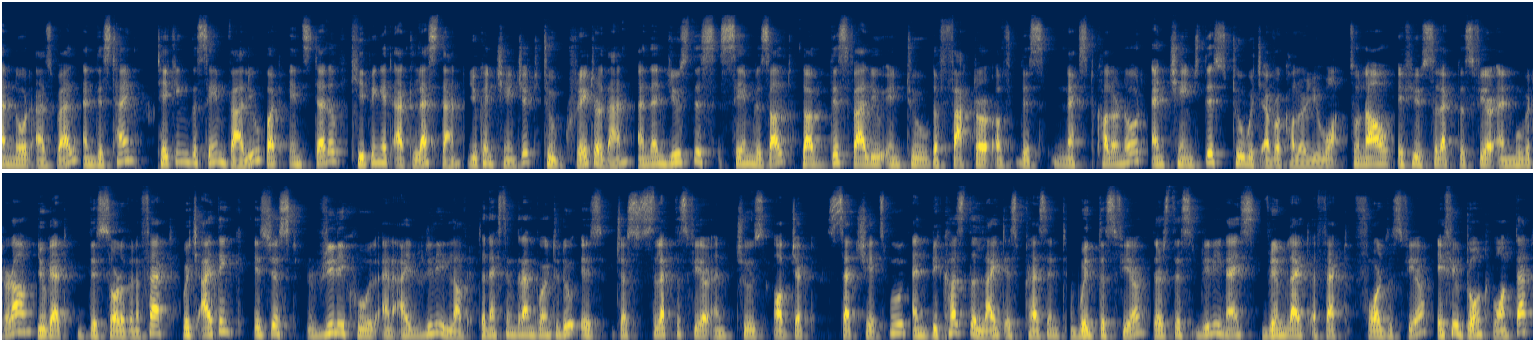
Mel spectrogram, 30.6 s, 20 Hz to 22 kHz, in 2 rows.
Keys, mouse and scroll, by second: 0.6 shift+d, 1.2 middle click, 1.4-2.0 scroll down 1, 2.4-3.4 drag, 3.4 scroll down 1, 4.1-6.2 drag, 6.2 middle click, 6.2 scroll down 1, 7.0-7.9 drag, 7.9 middle click, 8.6-10.2 drag, 10.7 click, 11.4 middle click, 11.4-11.7 scroll up 2, 13.8 click, 13.8 g, 14.7 g, 20.1 click, 22.7-24.3 drag, 24.3 scroll up 7, 24.5-25.5 scroll down 4, 25.6-26.0 scroll up 2.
